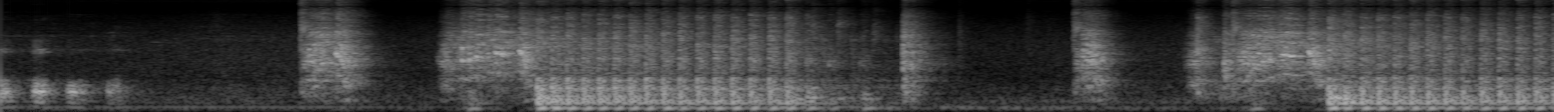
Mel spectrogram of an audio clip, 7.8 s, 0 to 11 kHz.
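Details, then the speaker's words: 1987 Suzuki Quadrunner 250 ATV after replacing faulty pickup coil (no spark, no start) and refitting repaired stator cover: cranks, catches with fast rough putter, stumbles and cuts out twice, refires each time; engine starts and runs. "All right. Well, she runs. That's great news."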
